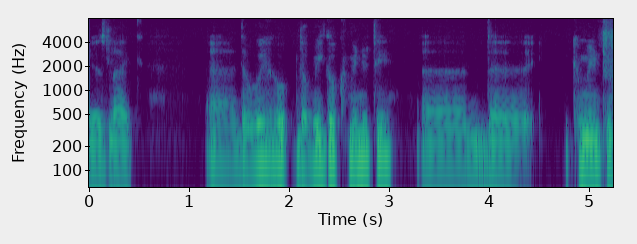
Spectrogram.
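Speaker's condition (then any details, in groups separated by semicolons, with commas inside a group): No condition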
